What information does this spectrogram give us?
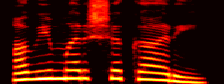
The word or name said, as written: ಅವಿಮರ್ಶಕಾರಿ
